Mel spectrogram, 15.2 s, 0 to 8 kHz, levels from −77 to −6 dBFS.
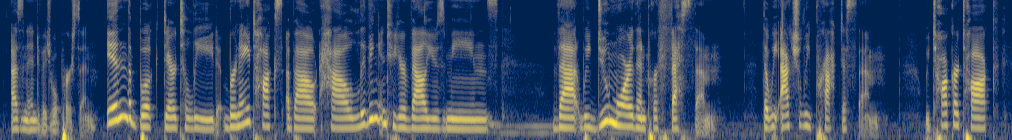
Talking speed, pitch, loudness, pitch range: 140 wpm, 175 Hz, -19 LUFS, 160-200 Hz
